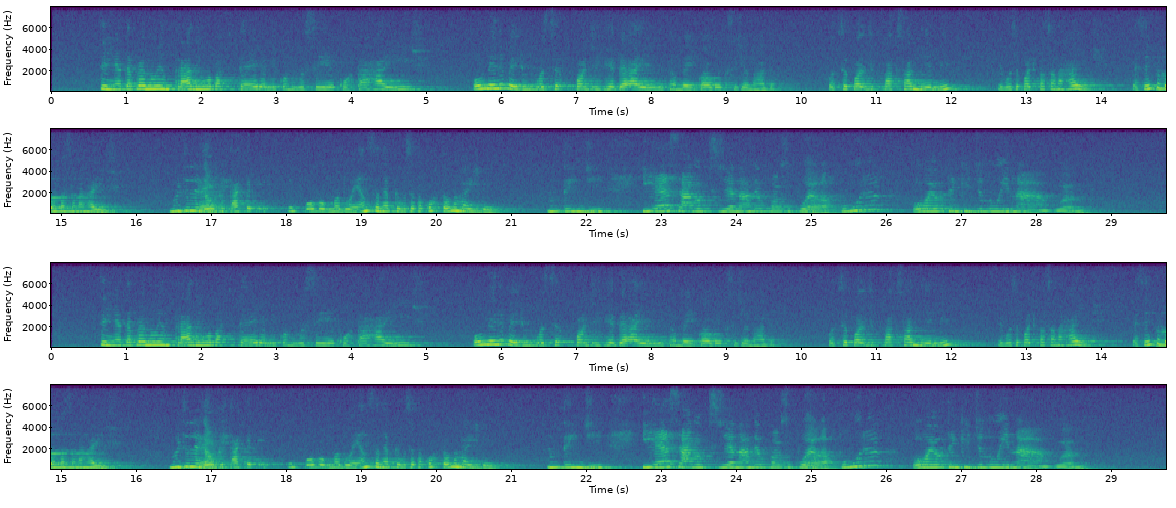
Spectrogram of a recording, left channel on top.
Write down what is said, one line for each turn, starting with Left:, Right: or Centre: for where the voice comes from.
Left: Sim, até para não entrar nenhuma bactéria ali quando você cortar a raiz. Ou nele mesmo, você pode regar ele também com água oxigenada. Você pode passar nele e você pode passar na raiz. É sempre
Right: Ah,
Left: bom passar na raiz,
Right: muito legal.
Left: para evitar que ele desenvolva alguma doença, né? Porque você está cortando a raiz dele.
Right: Entendi. E essa água oxigenada eu posso pôr ela pura ou eu tenho que diluir na água?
